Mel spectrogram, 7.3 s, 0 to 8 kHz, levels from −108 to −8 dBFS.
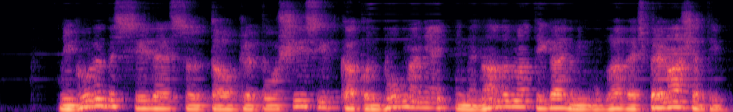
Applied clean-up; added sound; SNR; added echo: neural mask model DeepFilterNet 3.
